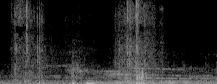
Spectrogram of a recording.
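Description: A domestic cat giving a short, low meow, with a brief rustle of newspaper partway through.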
